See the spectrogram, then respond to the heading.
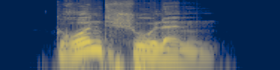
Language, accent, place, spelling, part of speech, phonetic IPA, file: German, Germany, Berlin, Grundschulen, noun, [ˈɡʁʊntˌʃuːlən], De-Grundschulen.ogg
- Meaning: plural of Grundschule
